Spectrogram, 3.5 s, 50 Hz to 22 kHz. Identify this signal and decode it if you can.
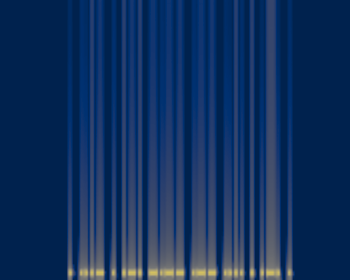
Morse code, heard as a keyed tone, about 46 wpm, 700 Hz. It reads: EVERYWHERE
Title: Sentences from Top 1600 Words - New Word Drill - 45wpm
